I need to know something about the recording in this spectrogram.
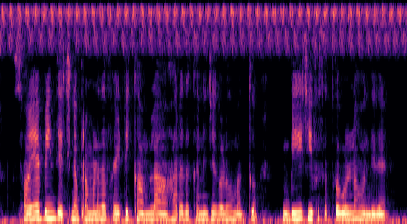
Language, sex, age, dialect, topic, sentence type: Kannada, female, 18-24, Central, agriculture, statement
